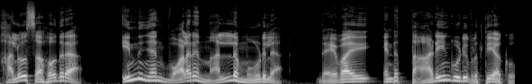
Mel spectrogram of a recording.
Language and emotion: Malayalam, happy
